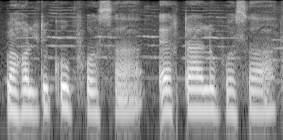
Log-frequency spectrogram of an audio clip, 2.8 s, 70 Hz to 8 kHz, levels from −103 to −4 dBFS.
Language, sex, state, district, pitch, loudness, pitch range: Bengali, female, Tripura, Unakoti, 190 Hz, -17 LUFS, 185-195 Hz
